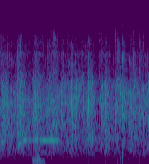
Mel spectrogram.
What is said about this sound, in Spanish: ¿Cuántos le dan un aplauso a la voluntad de Dios?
